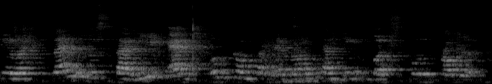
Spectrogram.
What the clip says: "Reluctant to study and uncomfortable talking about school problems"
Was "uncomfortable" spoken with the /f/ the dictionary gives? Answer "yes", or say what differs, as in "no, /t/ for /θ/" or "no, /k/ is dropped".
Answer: no, /p/ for /f/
